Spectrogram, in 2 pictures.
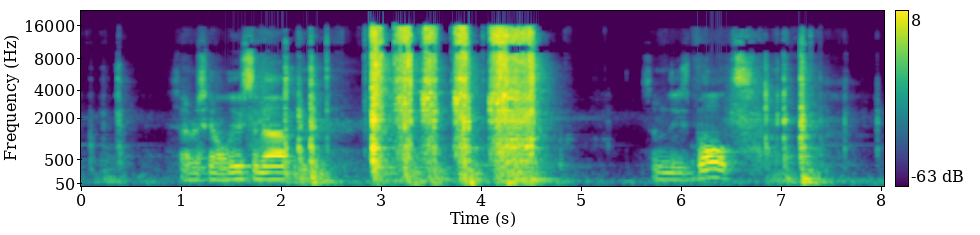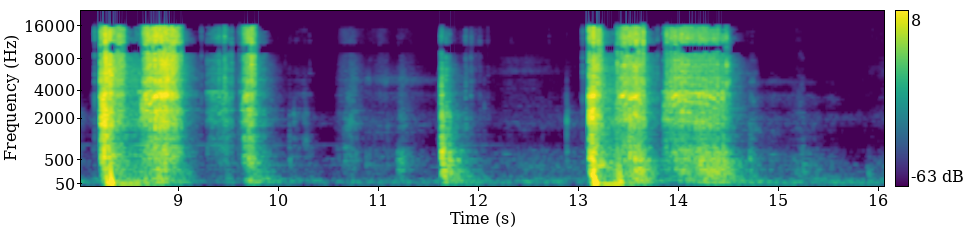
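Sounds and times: power tool loosening bolts: 0:02.2 - 0:04.8, 0:08.2 - 0:09.9, 0:13.1 - 0:14.6.

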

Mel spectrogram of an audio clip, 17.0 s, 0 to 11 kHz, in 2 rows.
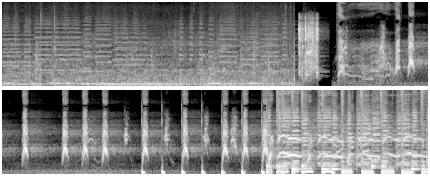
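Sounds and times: puppy yapping: 0:06.7 - 0:15.3.

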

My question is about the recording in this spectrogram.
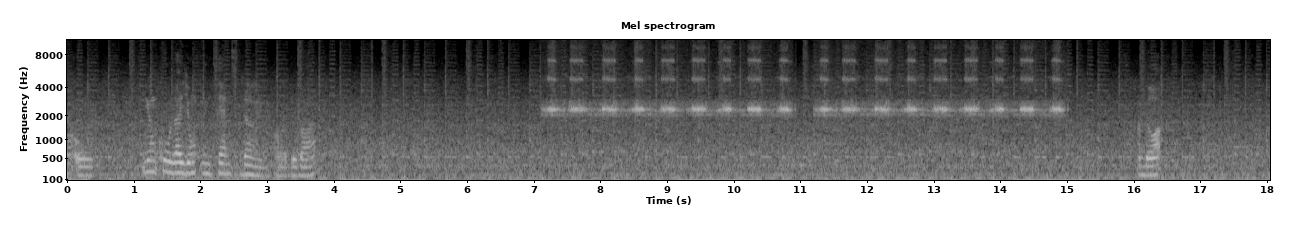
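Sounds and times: insect chirping: 0:07.1 - 0:15.0.

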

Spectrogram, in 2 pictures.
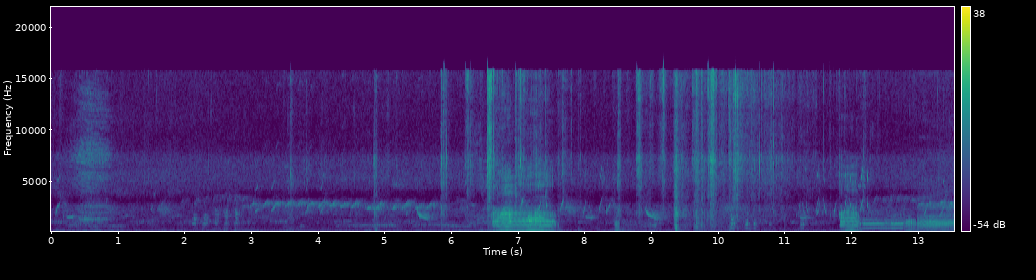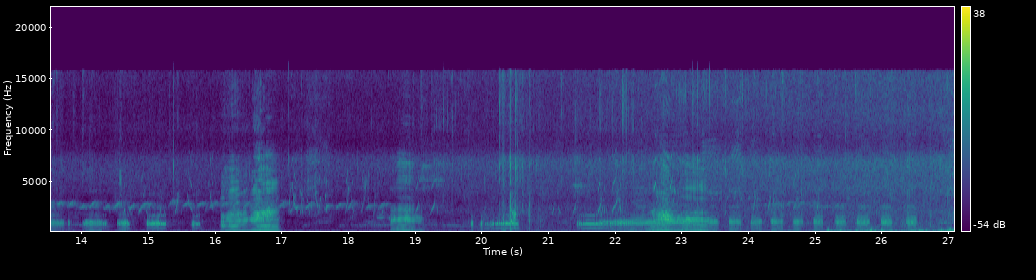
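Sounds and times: goslings peeping: 0:06.5 - 0:09.2, 0:10.2 - 0:27.0
geese honking: 0:11.2 - 0:17.0, 0:18.5 - 0:19.2, 0:19.8 - 0:20.8, 0:21.4 - 0:26.6.

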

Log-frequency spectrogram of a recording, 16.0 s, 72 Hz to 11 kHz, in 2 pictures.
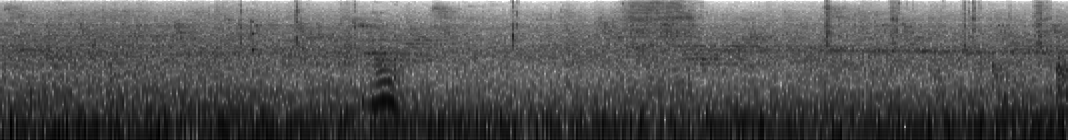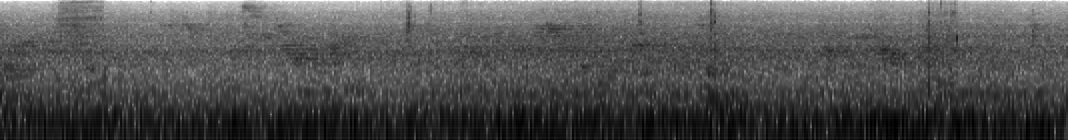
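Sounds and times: street traffic rumble: 0:00.0 - 0:16.0
slurping noodles: 0:04.5 - 0:05.4.

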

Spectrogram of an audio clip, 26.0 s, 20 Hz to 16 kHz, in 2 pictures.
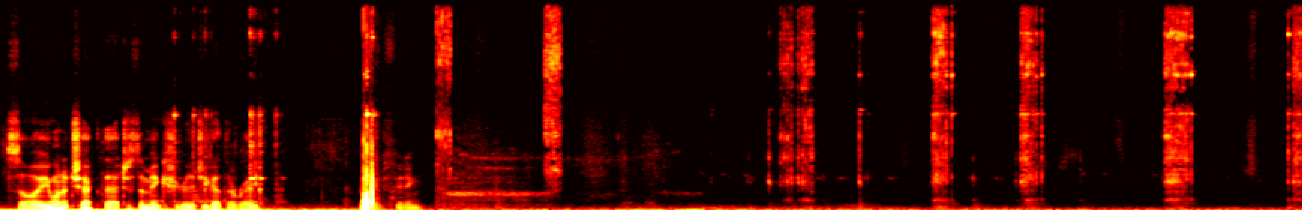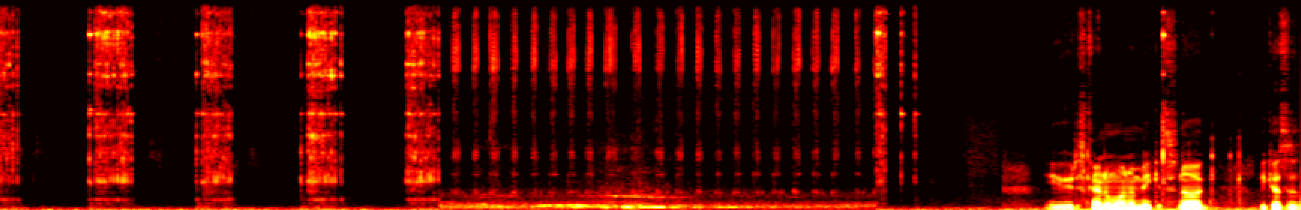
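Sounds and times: ratchet wrench clicking: 0:05.4 - 0:05.6, 0:07.6 - 0:08.7, 0:09.3 - 0:10.5, 0:11.6 - 0:12.0, 0:12.8 - 0:13.3, 0:13.9 - 0:14.4, 0:15.0 - 0:15.4, 0:16.0 - 0:18.9, 0:19.7 - 0:22.3.

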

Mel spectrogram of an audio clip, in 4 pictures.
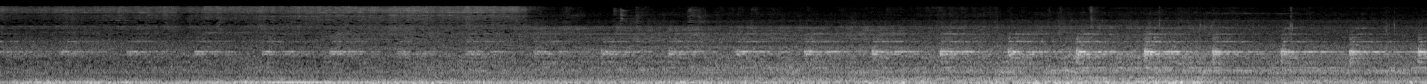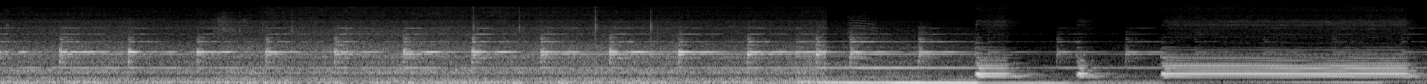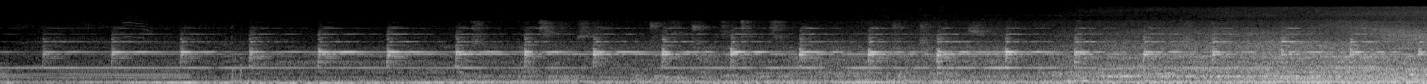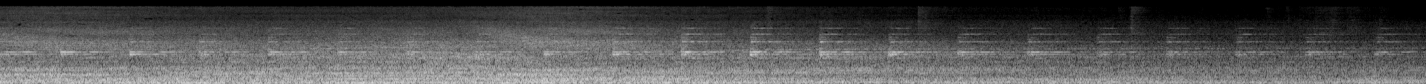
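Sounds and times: train horn: 0:23.3 - 0:28.7.

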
